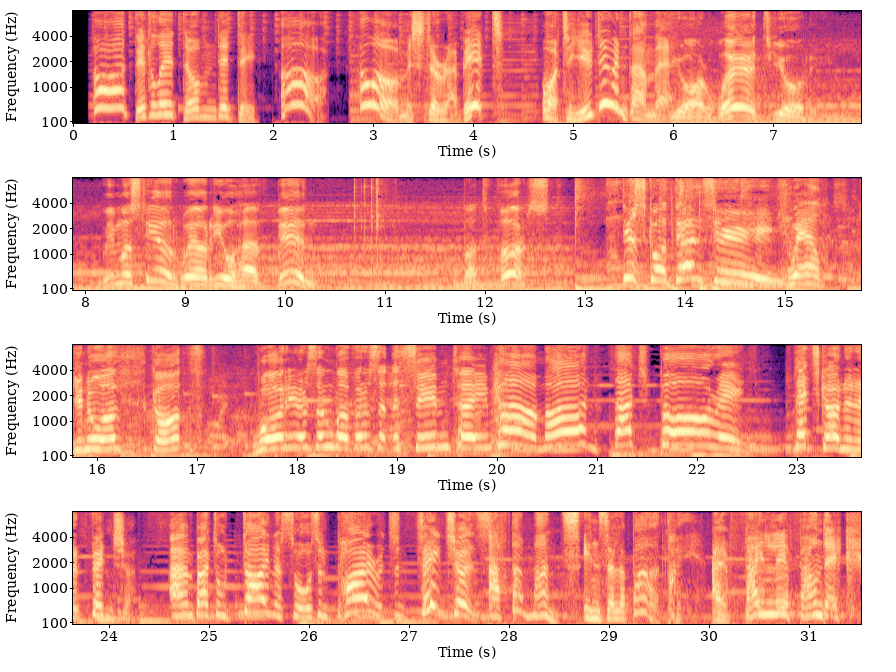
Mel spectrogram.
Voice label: animation reel, voiceover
